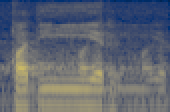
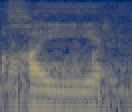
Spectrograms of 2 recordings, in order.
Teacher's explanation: أو وقع قبلها ياء ساكنة، يعني الراء إذا كانت في آخر الكلمة وسكنت بسبب الوقف، تمام؟ وقع قبلها ياء ساكنة، سواء كانت الياء دي ياء مادية أو ياء لينة، ماشي؟ برضو الراء إيه؟ الراء هترقق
